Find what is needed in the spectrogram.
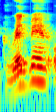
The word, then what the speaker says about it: Gridman: Now hang on, is it Gridman or is it Grid-O-Man? – No, it's Gridman. It's just Japanese pronounce it Gridman.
